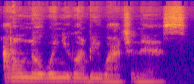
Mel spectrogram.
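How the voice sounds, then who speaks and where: A woman's voice: sits low, little pitch movement, fast talker, gravelly, dark tone, breathy edge. A woman in her forties hosting a live stream, giving a heartfelt motivational talk with earnest, repeated, preacher-like emphasis. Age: 40s.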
